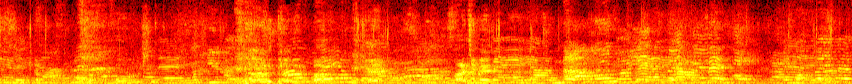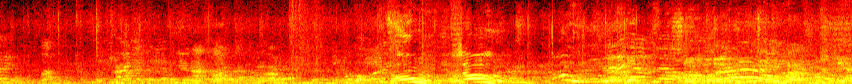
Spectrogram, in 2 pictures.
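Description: A group of children and adults chatter nearby in an echoing hall.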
